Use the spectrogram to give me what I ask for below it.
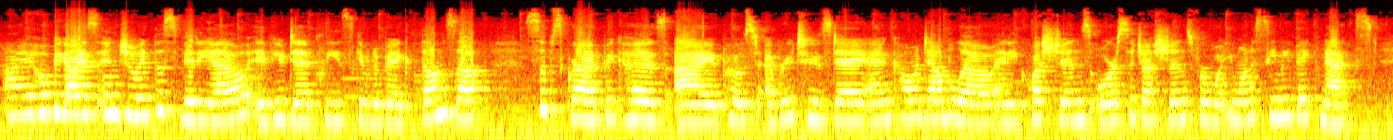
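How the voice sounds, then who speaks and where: The young woman guiding viewers through her baking tutorial is chatty and informal, peppering her talk with "so" and "just," though her voice is congested. It's high and steady, a little slow, picked up from afar in a roomy space with faint background music.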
